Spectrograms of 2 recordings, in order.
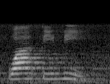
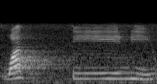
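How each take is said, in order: First: The t sound is short and single. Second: The t sound is doubled and held longer. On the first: The speaker calls it wrong. "Itu kalau tanpa tasydid. Jadi watini" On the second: The speaker calls it right. "Kalau ada tasydid itu wanya langsung mendapatkan huruf ta-nya"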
